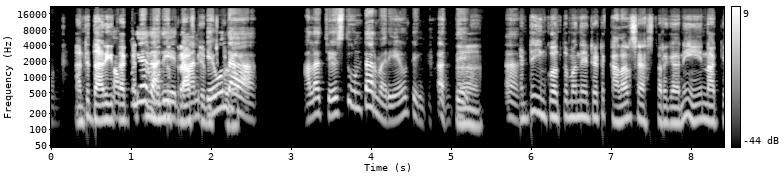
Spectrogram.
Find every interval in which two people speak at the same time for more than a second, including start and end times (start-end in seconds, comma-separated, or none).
0.8-2.3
